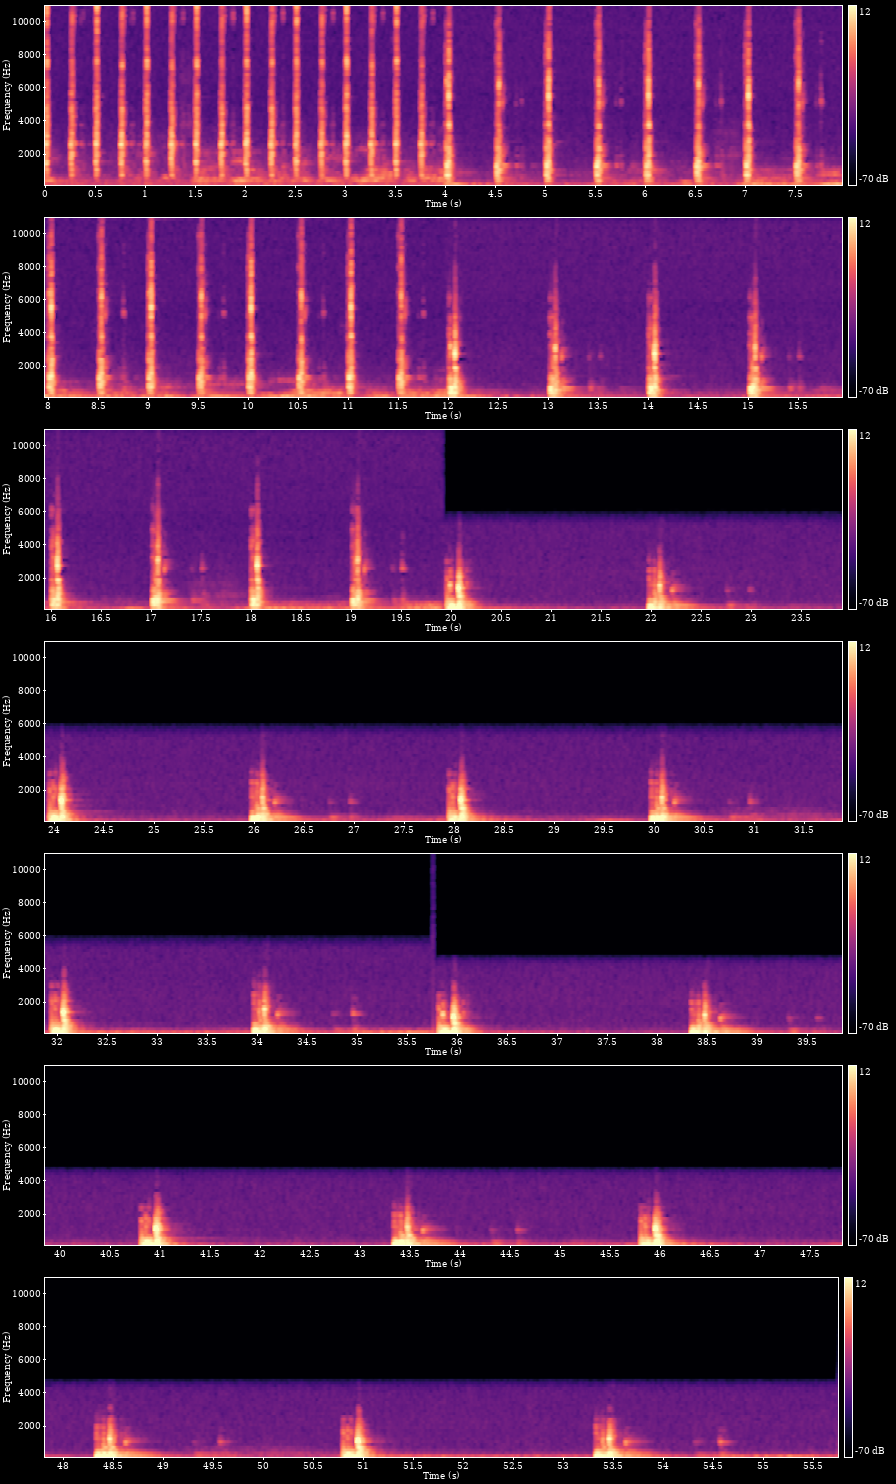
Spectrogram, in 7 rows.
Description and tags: Tabletop clock ticking at various speds, slowed down
A bog standard, small, plastic tabletop Prim clock, made in Czechoslovakia in the '70s or '80s maybe.
- original
- quarter (24 kHz)
- eighth (12 kHz)
- tenth (9600 Hz)
clock, slowed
